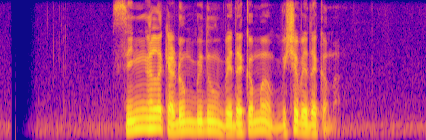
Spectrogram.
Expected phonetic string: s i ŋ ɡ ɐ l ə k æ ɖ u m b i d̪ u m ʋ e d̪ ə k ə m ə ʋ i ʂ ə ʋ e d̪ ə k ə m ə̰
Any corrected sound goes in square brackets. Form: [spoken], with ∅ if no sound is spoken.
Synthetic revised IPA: s i ŋ ɡ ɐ l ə k æ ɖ u m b i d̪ u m ʋ e d̪ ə k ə m ə ʋ i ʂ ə ʋ e d̪ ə k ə m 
